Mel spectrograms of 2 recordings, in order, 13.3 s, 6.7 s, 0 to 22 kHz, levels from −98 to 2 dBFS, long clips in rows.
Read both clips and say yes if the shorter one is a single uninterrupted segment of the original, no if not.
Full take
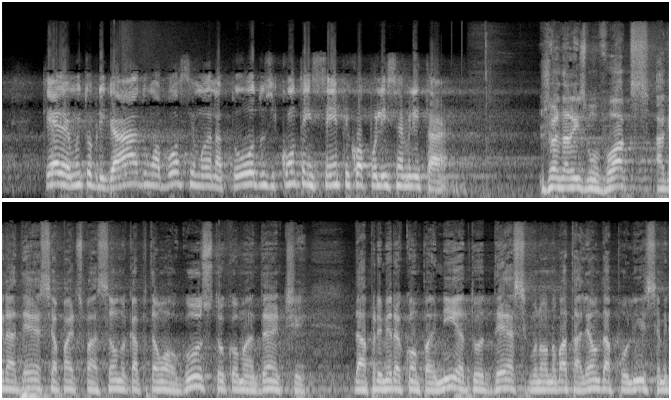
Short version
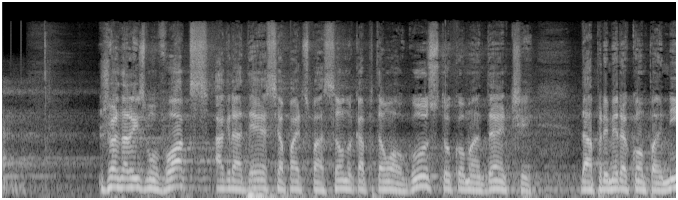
yes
